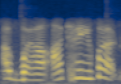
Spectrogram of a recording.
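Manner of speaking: ordinary talk, nothing marked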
